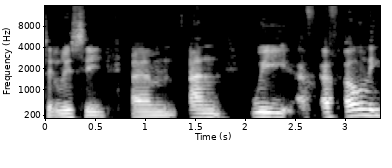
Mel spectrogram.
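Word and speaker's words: Lucea: uh on the Clos mon go play called Lucy spelled l us D EA but we pronounce it Lucy um and we I've only got It's a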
